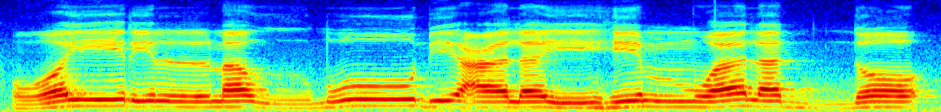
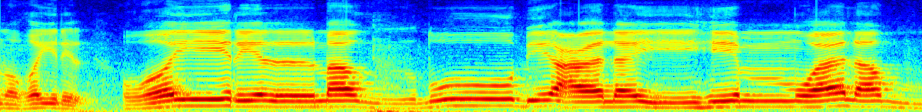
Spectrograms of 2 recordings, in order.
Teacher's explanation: yang dominan, ya, tekanannya yang kuat itu dari aqsal hafah, ya, dari sampingnya, bukan dari ujungnya.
